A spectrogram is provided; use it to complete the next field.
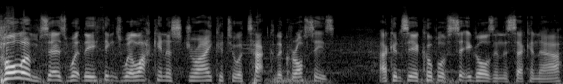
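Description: Speaking at a very fast pace with a Yorkshire accent, the man has a high pitch, a bright, sharp tone and lively intonation. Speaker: football fan podcast co-host. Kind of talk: casual chat.

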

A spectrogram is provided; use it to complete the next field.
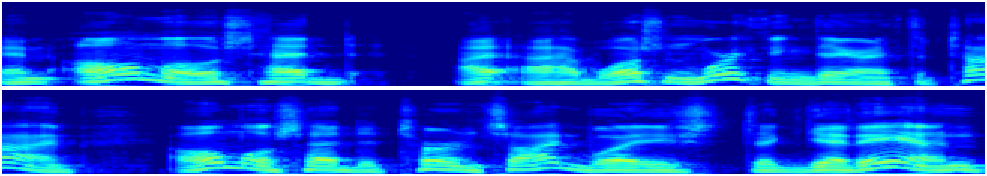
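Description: A man with an American accent and an ordinary speaking voice talks fairly slowly at a medium pitch with lively intonation. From Fort Worth, Texas. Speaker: retired news anchor. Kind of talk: casual chat.

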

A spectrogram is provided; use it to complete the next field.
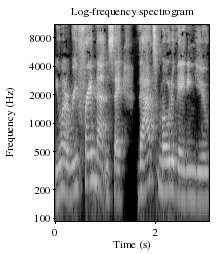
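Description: A woman speaks in a plain, everyday voice at a moderate pace. Her pitch is medium, with ordinary variation. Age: 60s. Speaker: parenting expert. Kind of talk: casual chat.

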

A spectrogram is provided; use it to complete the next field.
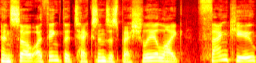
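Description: A man with a high voice and an English accent. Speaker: actor and producer. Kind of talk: casual political chat. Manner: halting.

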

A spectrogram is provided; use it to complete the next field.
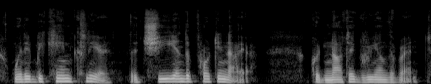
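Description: On a very clean recording with a silent background and a dry, close sound with no echo, a man speaks at a moderate pace in a medium pitch, with a dark, mellow tone and ordinary pitch variation. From Egypt. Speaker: writer and teacher. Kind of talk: reading aloud.

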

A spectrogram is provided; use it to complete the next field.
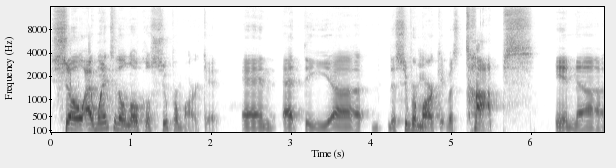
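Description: This is a man speaking. He has a slight New York accent. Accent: mild New York. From New York, Roosevelt Island. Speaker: baseball play-by-play announcer. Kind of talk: interview. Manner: laid back.

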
